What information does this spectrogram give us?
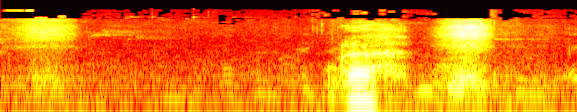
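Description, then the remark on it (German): A single loud sneeze, triggered by looking into a light: a breathy intake, then a sharp voiced burst quickly followed by a hissing blast of air, with no talking around it. “Oder ich habe ins Licht geschaut und dann muss ich sofort das Niesen anfangen.”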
